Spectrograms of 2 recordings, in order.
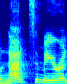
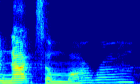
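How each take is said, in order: First: Tamara with a stressed "air" middle; careful name check. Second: Tomorrow drawn out slowly, ending on a rise; phonetic sounding-out. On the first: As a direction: sound out "Tamara" as tuh-MAIR-uh. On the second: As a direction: slowly sound out "tomorrow" as tuh-MAR-ah, questioning. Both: Shown as a demonstration. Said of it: "The phonetic pronunciation".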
